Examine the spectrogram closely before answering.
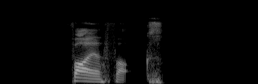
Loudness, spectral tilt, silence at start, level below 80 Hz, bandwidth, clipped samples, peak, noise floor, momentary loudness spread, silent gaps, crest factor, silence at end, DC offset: -33 LUFS; -3.5 dB/octave; 0.7 s; -72 dBFS; 9.6 kHz; under 0.1%; -14 dBFS; under -90 dBFS; 12 LU; none; 22 dB; 0.95 s; under 0.1%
